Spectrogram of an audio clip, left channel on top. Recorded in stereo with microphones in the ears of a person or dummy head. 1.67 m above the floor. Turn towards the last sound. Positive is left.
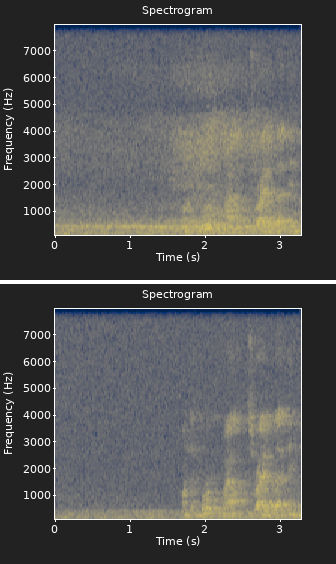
turn(degrees=-90)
